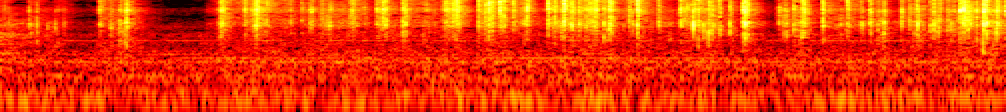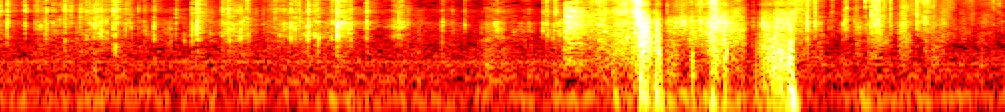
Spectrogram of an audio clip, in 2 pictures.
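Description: Aluminium foil crinkling as it is folded and pressed by hand into a small tray: a steady run of light crackles, with a louder stretch of crinkling about eight seconds in.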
